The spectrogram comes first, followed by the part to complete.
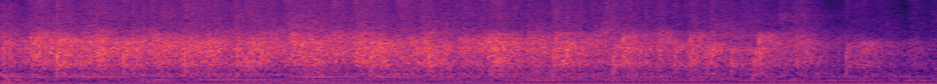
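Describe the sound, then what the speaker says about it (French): Church congregation applauding and cheering in praise, a dense sustained wash of clapping and voices at steady loudness, with a held musical tone underneath and a slight fade near the end. "Est-ce qu'on peut célébrer l'Éternel par nos acclamations au nom de Jésus?"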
